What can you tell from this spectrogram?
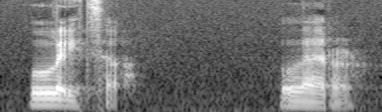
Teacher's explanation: in american english t is often pronounced as a flap t which sounds like d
